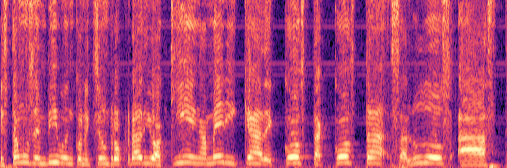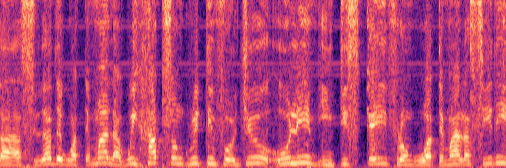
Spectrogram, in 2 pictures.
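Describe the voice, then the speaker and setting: Over music in the background, a man with an extremely high pitch talks at a fairly quick pace with ordinary pitch variation and hardly any pauses. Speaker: radio host. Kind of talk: live radio interview.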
